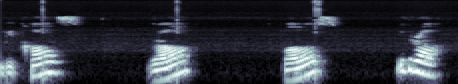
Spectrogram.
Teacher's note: Temos ainda o AU e o AW, que no caso o som dele é O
